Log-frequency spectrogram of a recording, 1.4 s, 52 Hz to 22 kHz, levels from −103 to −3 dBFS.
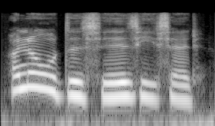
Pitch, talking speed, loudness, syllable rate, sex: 235 Hz, 290 wpm, -14 LUFS, 5.5 syllables/s, female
